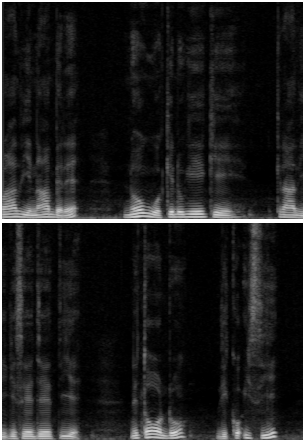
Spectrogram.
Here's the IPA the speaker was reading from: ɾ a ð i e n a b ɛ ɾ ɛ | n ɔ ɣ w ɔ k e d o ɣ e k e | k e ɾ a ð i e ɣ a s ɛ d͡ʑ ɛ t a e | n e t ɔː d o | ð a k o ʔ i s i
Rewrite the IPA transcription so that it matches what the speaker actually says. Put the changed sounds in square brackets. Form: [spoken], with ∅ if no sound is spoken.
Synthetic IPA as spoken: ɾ a ð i e n a b ɛ ɾ ɛ | n ɔ ɣ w ɔ k e d o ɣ e k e | k e ɾ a ð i e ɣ [e] s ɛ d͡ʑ ɛ t [i] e | n e t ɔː d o | ð [i] k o ʔ i s i

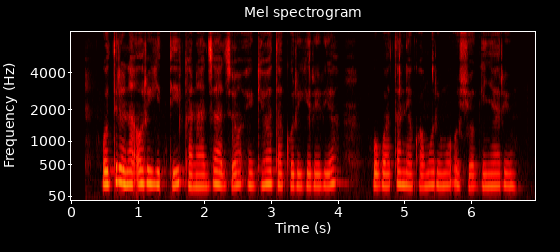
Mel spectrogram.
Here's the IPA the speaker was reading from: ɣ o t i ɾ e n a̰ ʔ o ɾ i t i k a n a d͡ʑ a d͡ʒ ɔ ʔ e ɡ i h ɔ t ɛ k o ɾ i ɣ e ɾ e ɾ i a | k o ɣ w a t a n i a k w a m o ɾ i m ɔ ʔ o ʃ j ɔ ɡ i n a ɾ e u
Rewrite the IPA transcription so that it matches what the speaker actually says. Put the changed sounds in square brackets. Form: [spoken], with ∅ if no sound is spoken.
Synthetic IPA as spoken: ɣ o t i ɾ e n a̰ ʔ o ɾ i t i k a n a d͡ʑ a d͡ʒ ɔ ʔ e ɡ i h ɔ t [a] k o ɾ i ɣ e ɾ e ɾ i a | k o ɣ w a t a n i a k w a m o ɾ i m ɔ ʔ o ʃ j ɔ ɡ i [ɲ] a ɾ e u

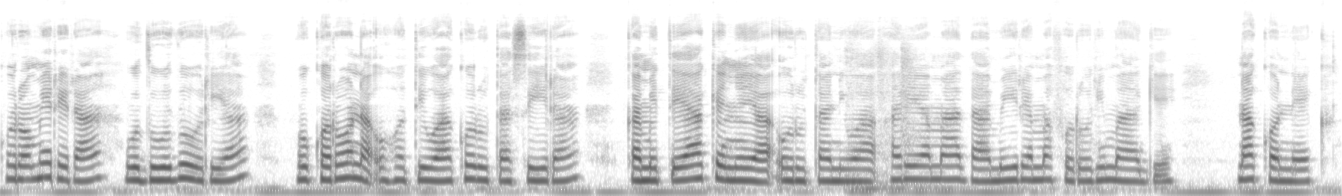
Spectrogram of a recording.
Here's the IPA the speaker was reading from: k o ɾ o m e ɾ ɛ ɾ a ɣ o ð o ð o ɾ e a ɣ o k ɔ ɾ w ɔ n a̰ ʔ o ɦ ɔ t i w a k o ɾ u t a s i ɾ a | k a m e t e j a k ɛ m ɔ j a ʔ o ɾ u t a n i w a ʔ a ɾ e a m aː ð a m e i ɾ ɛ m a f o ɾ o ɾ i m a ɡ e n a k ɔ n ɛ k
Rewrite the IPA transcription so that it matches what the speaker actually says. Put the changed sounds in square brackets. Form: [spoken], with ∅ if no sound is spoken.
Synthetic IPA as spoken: k o ɾ o m e ɾ [e] ɾ a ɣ o ð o ð o ɾ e a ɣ o k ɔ ɾ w ɔ n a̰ ʔ o ɦ ɔ t i w a k o ɾ u t a s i ɾ a | k a m e t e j a k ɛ [ɲ] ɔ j a ʔ o ɾ u t a n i w a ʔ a ɾ e a m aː ð a m e i ɾ ɛ m a f o ɾ o ɾ i m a ɡ e n a k ɔ n ɛ k

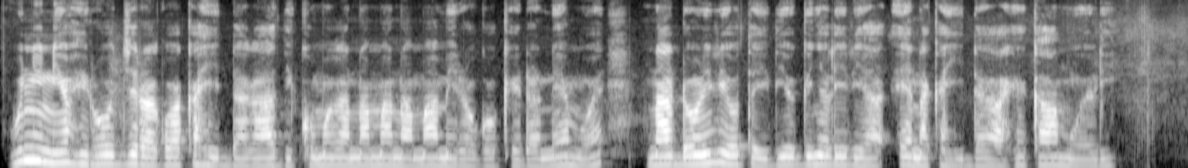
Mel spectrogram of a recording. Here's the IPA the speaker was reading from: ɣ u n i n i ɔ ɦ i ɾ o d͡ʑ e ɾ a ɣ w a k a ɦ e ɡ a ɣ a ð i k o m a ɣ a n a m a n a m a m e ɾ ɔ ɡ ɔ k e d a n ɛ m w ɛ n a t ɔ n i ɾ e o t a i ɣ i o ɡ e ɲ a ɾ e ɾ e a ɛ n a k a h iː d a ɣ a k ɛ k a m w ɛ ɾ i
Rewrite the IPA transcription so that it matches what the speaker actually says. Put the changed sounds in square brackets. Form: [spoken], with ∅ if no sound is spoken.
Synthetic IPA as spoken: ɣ u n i n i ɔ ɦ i ɾ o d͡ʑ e ɾ a ɣ w a k a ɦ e [d] a ɣ a ð i k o m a ɣ a n a m a n a m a m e ɾ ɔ ɡ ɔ k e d a n ɛ m w ɛ n a [d] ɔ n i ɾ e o t a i [ð] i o ɡ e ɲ a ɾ e ɾ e a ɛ n a k a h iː d a ɣ a k ɛ k a m w ɛ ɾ i

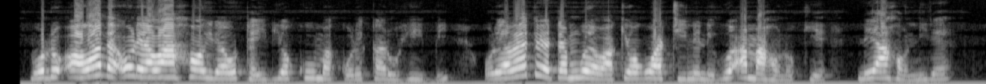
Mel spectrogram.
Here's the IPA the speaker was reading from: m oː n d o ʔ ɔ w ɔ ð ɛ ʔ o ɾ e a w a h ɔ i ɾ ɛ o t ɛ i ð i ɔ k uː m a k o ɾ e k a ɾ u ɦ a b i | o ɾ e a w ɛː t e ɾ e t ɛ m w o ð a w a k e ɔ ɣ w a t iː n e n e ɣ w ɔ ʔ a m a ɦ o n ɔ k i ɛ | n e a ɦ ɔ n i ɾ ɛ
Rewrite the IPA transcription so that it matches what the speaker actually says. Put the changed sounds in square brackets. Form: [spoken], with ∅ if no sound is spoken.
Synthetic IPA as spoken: m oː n d o ʔ ɔ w ɔ ð ɛ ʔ o ɾ e a w a h ɔ i ɾ ɛ o t ɛ i ð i ɔ k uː m a k o ɾ e k a ɾ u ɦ [i] b i | o ɾ e a w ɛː [k] e ɾ e t ɛ m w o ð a w a k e ɔ ɣ w a t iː n e n e ɣ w ɔ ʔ a m a ɦ [ɔ] n ɔ k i ɛ | n e a ɦ ɔ n i ɾ ɛ

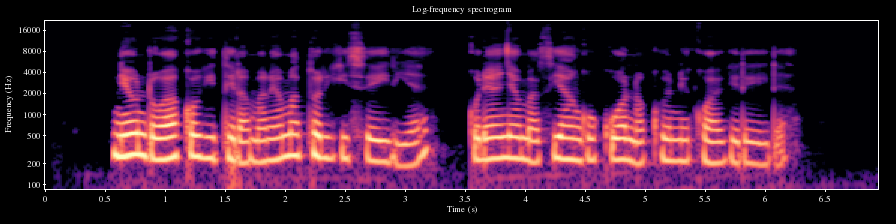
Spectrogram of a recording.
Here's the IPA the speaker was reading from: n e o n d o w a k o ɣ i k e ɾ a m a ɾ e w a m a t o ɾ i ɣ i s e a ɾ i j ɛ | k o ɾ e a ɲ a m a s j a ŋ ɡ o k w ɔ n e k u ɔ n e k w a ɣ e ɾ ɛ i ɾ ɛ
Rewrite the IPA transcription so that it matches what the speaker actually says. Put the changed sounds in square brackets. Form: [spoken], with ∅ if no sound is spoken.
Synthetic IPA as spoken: n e o n d o w a k o ɣ i [t] e ɾ a m a ɾ e [∅] a m a t o ɾ i ɣ i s e [i] ɾ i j ɛ | k o ɾ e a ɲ a m a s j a ŋ ɡ o k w ɔ n [a] k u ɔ n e k w a ɣ e ɾ [e] i ɾ ɛ

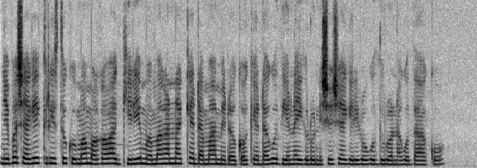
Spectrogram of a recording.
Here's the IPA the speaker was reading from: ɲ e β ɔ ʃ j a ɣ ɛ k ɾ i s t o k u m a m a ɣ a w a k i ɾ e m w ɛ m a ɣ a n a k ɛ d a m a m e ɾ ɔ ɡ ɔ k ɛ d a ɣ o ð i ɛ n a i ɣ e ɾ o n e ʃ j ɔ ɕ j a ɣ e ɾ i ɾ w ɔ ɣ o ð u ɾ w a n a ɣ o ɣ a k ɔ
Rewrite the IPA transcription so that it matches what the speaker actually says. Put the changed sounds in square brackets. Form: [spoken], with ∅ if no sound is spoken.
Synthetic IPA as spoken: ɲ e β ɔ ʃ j a ɣ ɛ k ɾ i s t o k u m a m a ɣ a w a [ɡ] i ɾ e m w ɛ m a ɣ a n a k ɛ d a m a m e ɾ ɔ ɡ ɔ k ɛ d a ɣ o ð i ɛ n a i ɣ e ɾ o n e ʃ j ɔ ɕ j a ɣ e ɾ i ɾ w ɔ ɣ o ð u ɾ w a n a ɣ o [ð] a k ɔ

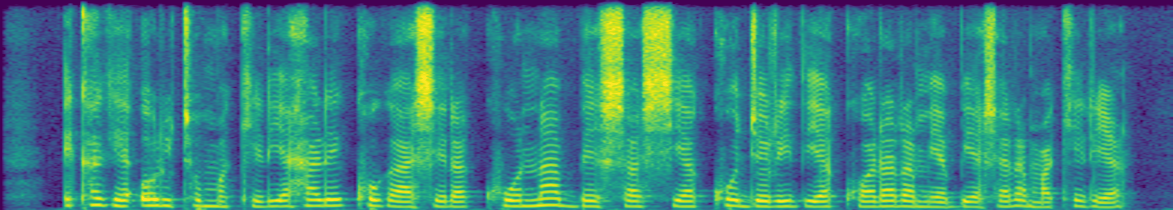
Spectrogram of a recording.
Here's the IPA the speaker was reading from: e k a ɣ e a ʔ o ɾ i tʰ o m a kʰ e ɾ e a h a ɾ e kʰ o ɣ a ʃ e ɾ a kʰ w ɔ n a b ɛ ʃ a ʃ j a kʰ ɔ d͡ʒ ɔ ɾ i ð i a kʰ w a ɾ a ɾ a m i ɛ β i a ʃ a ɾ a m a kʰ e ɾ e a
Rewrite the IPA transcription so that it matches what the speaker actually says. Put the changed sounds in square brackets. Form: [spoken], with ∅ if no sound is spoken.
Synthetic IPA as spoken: e k a ɣ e a ʔ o ɾ i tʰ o m a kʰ e ɾ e a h a ɾ e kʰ o ɣ a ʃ e ɾ a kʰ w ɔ n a b ɛ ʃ a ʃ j a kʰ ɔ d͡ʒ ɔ ɾ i ð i a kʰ w a ɾ a ɾ a m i [a] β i a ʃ a ɾ a m a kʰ e ɾ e a

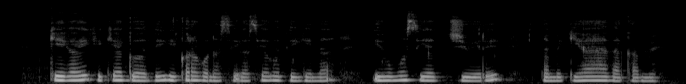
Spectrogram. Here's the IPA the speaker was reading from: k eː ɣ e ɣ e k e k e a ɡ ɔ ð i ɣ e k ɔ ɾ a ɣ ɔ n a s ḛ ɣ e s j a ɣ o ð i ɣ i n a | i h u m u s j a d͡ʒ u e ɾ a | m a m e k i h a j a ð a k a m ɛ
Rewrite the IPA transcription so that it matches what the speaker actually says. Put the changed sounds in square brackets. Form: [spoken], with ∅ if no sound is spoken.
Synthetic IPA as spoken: k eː ɣ [a] ɣ e k e k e a ɡ ɔ ð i ɣ e k ɔ ɾ a ɣ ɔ n a s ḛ ɣ [a] s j a ɣ o ð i ɣ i n a | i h u m [ɔ] s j a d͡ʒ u e ɾ [e] | [n] a m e k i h a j a ð a k a m ɛ

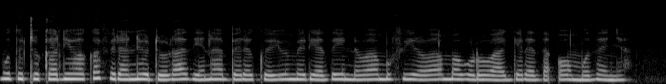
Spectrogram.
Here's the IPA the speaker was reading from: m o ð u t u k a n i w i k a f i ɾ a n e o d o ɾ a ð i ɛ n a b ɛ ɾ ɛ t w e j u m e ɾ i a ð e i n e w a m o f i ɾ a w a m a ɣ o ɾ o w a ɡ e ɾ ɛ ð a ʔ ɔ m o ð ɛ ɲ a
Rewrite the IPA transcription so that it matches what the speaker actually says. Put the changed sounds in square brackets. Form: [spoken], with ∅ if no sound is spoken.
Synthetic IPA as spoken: m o ð u t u k a n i w [a] k a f i ɾ a n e o d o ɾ a ð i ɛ n a b ɛ ɾ ɛ [k] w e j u m e ɾ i a ð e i n e w a m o f i ɾ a w a m a ɣ o ɾ o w a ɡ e ɾ ɛ ð a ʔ ɔ m o ð ɛ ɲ a

